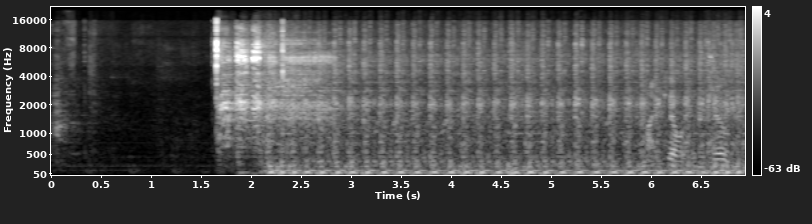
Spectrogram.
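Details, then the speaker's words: Kawasaki Prairie 700 ATV idling with clutch covers and main clutch removed; slow, even low thump with clutch ticking and slight rattle; idle set too low and needs raising. "she needs an idol up a little bit yep here that clutch ticking this engine is really really quiet without the clutch covers without the main clutch on it"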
